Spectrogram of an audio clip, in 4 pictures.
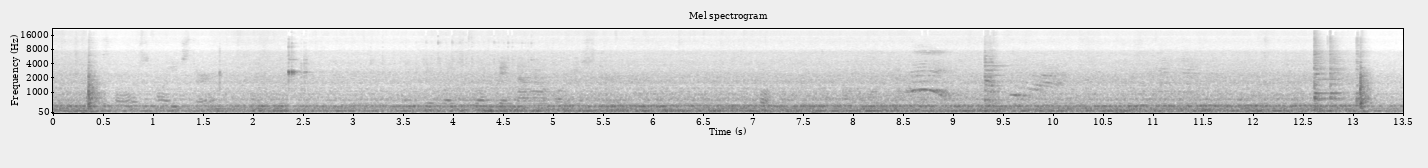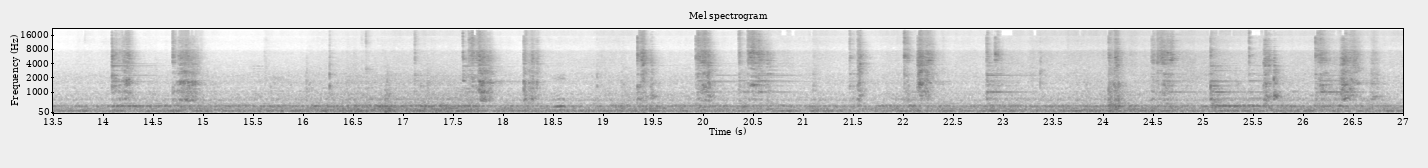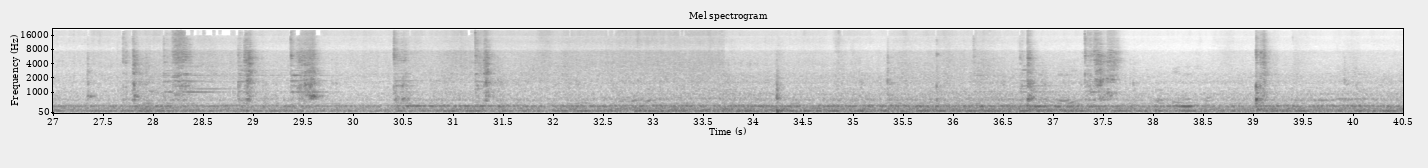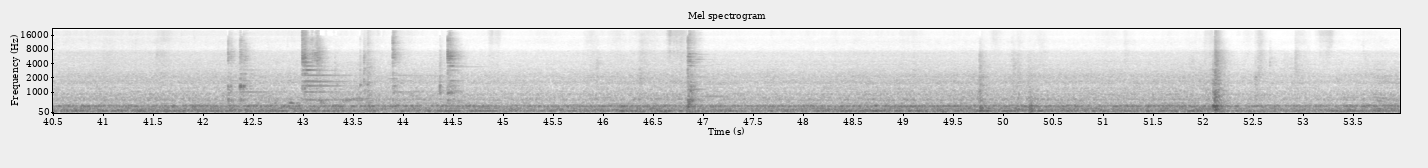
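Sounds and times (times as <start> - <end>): food sizzling: 1.4 - 47.6
spatula scraping a frying pan: 14.1 - 15.1, 17.1 - 29.8, 30.4 - 31.6, 35.3 - 37.9.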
